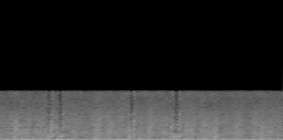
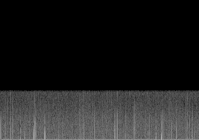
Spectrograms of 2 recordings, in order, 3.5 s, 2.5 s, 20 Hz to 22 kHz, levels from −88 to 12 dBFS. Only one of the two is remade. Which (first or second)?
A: first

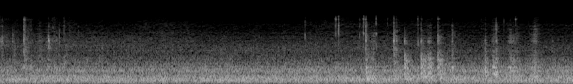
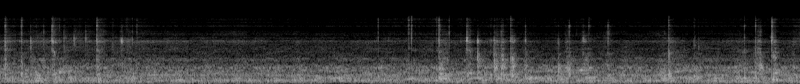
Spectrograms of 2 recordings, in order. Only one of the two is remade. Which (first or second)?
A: second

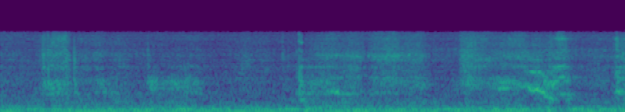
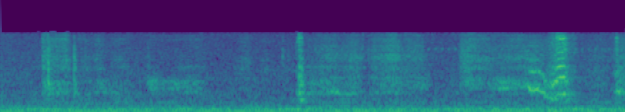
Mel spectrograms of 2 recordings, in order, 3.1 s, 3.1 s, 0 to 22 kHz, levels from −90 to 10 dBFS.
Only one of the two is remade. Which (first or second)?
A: first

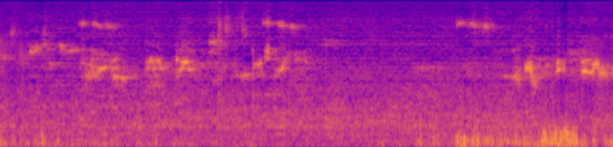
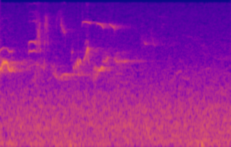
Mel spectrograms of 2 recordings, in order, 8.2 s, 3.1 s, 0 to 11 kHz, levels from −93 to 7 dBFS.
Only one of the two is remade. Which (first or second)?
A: first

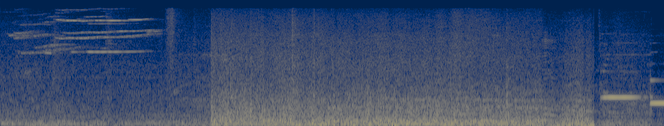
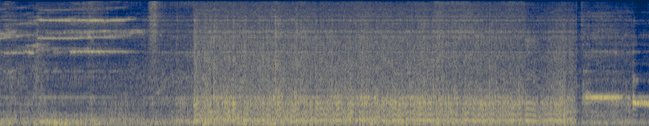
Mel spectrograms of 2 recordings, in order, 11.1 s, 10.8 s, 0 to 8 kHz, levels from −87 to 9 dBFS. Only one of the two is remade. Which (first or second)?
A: second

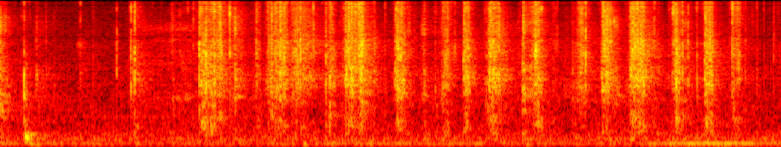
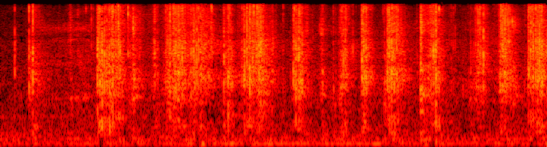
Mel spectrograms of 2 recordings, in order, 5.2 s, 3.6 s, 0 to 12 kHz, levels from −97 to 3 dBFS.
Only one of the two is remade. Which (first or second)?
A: first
